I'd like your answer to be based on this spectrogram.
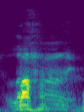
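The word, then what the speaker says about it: L'chaim: Lachaim. – Lachaim.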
